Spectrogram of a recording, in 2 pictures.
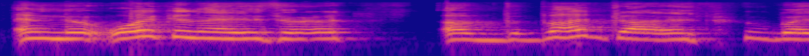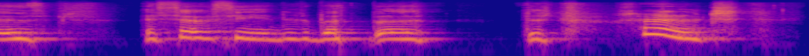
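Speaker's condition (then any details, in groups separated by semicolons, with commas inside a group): Cerebral palsy; spasticity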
